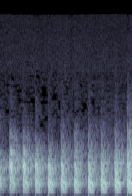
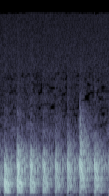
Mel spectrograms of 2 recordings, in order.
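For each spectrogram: First: Ten quick knuckle knocks on drywall, a dull boxy thud centred low-mid, typical of hollow space between studs. Second: Quick knuckle knocks on drywall, dull and short, some a touch brighter where the board sits on a stud.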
